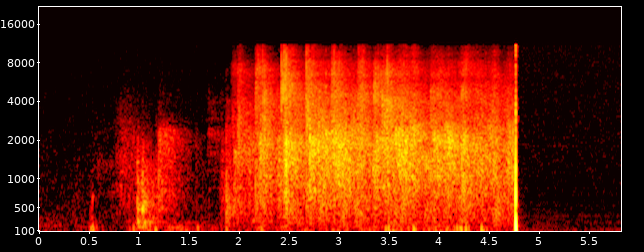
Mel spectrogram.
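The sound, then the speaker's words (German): An audience at a talk breaks into applause: a few scattered claps first, then a dense, steady burst of clapping for about three seconds that ends abruptly on a sharp click. “Ja, ich habe schon befürchtet, dass ihr jetzt klatscht.”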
